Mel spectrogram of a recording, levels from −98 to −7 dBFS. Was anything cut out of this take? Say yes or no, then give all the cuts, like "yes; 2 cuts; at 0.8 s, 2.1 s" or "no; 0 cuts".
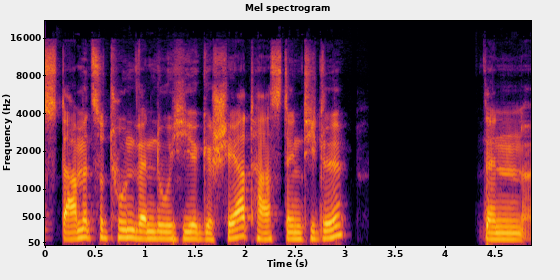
no; 0 cuts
